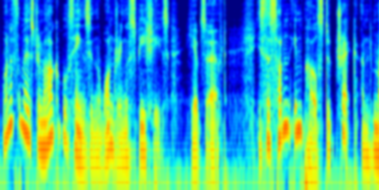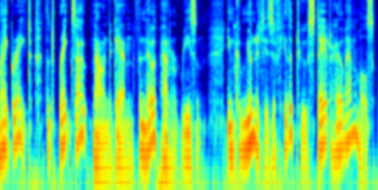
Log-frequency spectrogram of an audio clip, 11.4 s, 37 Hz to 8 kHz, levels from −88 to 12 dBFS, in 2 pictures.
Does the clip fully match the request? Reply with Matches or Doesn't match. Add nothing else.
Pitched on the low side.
Matches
